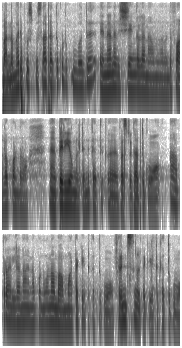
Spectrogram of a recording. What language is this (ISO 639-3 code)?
tam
